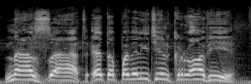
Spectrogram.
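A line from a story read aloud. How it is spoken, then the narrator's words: Shouting. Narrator (Russian): Закричал я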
